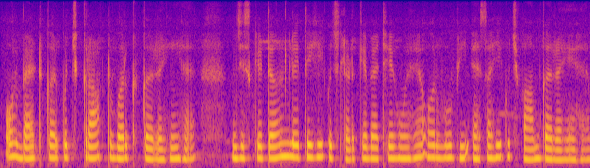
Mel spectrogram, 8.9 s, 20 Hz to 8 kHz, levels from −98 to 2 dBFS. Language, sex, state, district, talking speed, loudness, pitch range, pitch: Hindi, female, Bihar, Araria, 185 wpm, -15 LUFS, 195-215 Hz, 205 Hz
